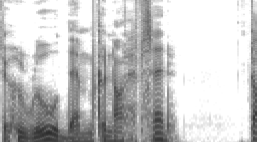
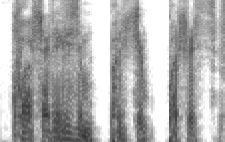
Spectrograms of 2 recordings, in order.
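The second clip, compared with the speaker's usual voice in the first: hissed Gollum. Acted. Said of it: "hissed Gollum".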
